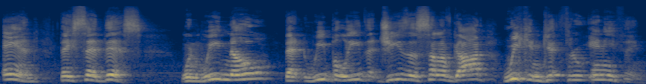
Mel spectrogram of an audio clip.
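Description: A man's voice: sits high, lively intonation, normal speed, reverberant. A man serving as a children's pastor, telling a Bible story and praying in an earnest, emphatic way. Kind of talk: Bible story and prayer for kids.

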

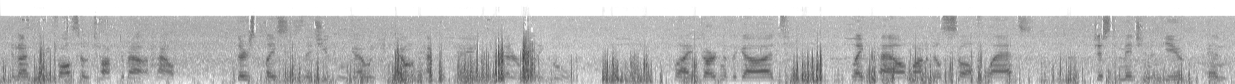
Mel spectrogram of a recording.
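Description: A man's voice: fairly high pitch, heavy background noise. A middle-aged man filming a casual travel vlog while hiking among rocks, talking into a handheld camera mic. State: a little out of breath. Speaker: travel vlogger. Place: outdoors among rocks, wind.

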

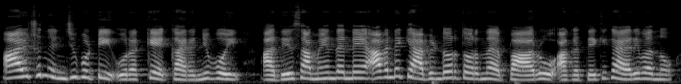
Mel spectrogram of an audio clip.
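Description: A woman reading an emotional romance audio story, dramatic and heartfelt. Her voice is high and clear throughout. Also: a little slow, a bit bright. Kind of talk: scripted narration.

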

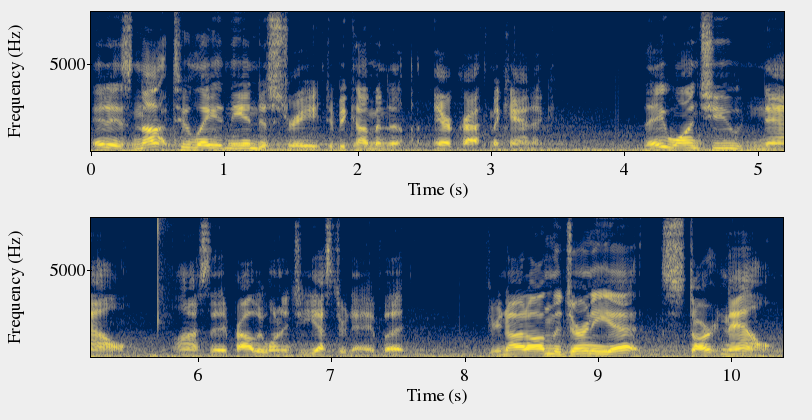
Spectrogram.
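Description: This apprentice aircraft mechanic, a man in his late thirties, speaks to the camera on his dashboard during a casual commute vlog, sounding direct, plain-spoken and encouraging. His mid-range voice is expressive and moves at a normal speed. Road and car noise come through clearly in the recording.

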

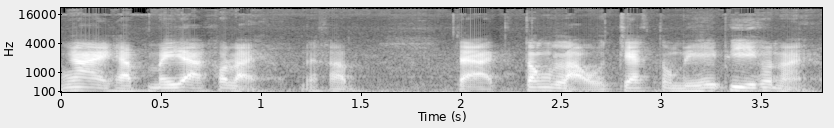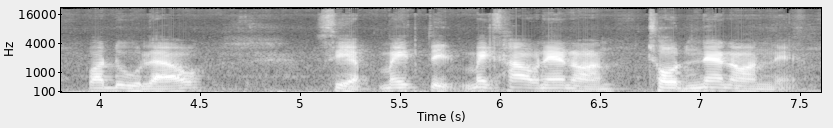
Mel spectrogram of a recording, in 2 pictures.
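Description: Bright and forceful in tone, a medium-pitched male voice carries this technician's loose, polite running commentary. He mutters half to himself while setting up gear, showing his work as a radio technician and seller. There's slight background noise.

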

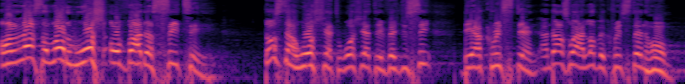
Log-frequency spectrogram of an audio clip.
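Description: A man's voice: very high voice, animated, brisk, slightly rough. A man acting as MC at a wedding reception, talking emotionally and repetitively as he coaxes the crowd. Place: large reception hall. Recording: echoey hall with faint music.

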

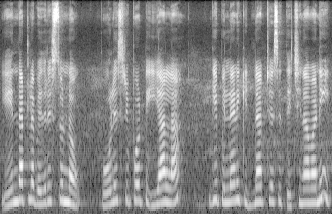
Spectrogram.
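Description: A stern but kind older village man scolds and reasons in dialect, as a woman narrator puts him on. The voice rides high with a faint hiss of background noise. He sounds fatherly and firm in this storybook reading. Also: a little fast, lightly acted. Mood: scolding.

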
